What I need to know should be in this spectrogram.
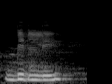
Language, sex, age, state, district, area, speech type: Punjabi, female, 18-30, Punjab, Patiala, rural, read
